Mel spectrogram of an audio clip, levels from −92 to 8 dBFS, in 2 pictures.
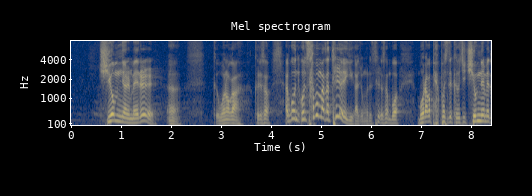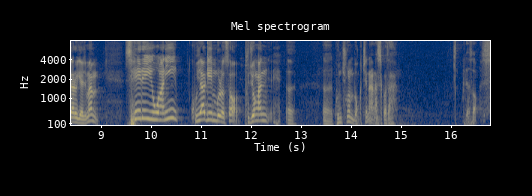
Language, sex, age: Korean, male, 40-59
